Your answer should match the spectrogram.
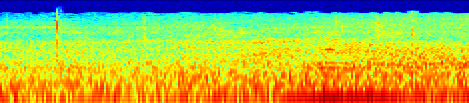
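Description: Low steady hum of a nearby motor vehicle's engine in street traffic, growing a little louder past halfway through.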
